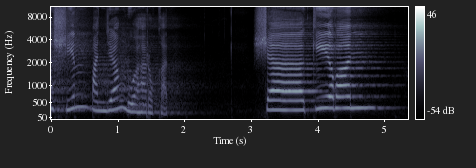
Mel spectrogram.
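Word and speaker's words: شاكرا: syin panjang dua harakat syakiron huruf d dibunyikan secara tafkhim sebab rnya ini berbaris fathah tanwin maka dibacanya tebal pangkal lidah kita dinaikkan syakiron Ron ada hukum izhar halqi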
